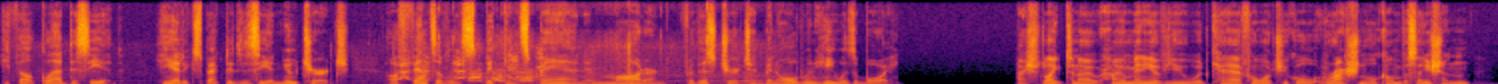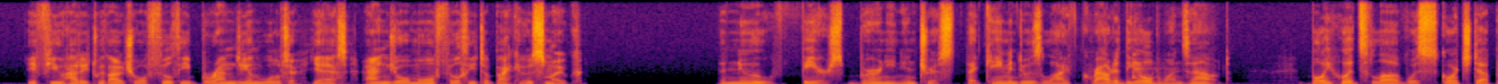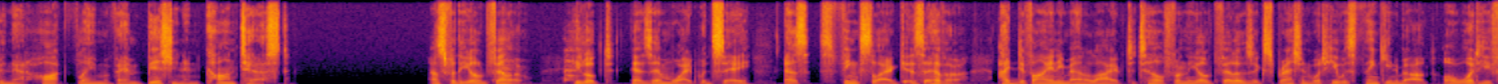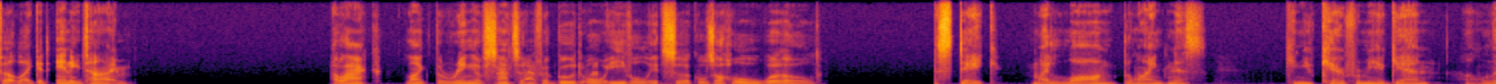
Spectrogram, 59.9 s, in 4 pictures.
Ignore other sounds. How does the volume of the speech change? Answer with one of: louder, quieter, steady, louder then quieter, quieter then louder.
steady.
